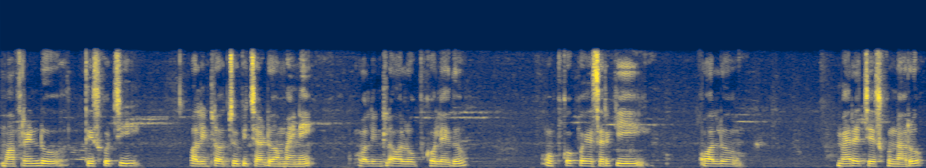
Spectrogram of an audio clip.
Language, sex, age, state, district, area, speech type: Telugu, male, 18-30, Andhra Pradesh, Sri Balaji, rural, spontaneous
